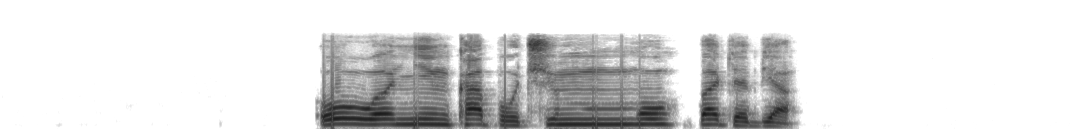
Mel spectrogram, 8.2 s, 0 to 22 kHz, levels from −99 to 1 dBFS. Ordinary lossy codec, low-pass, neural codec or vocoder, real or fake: Opus, 32 kbps; 7.2 kHz; none; real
